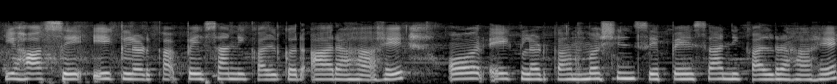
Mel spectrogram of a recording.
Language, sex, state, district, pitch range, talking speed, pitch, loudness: Hindi, female, Bihar, Bhagalpur, 235-255 Hz, 135 wpm, 245 Hz, -19 LUFS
